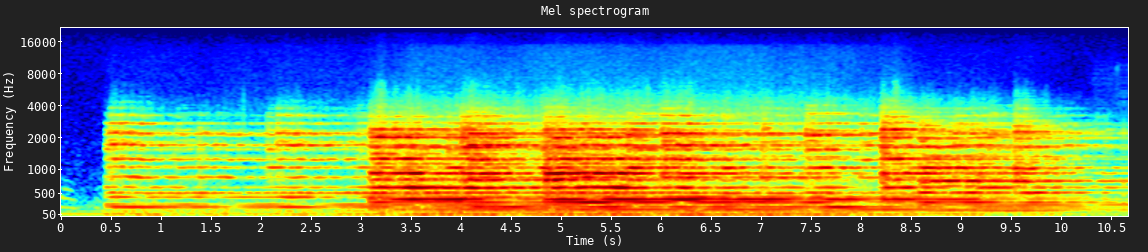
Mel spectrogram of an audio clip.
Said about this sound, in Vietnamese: Sau buổi chầu thánh thể, chuông trong chủng viện nổi lên vang lừng.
